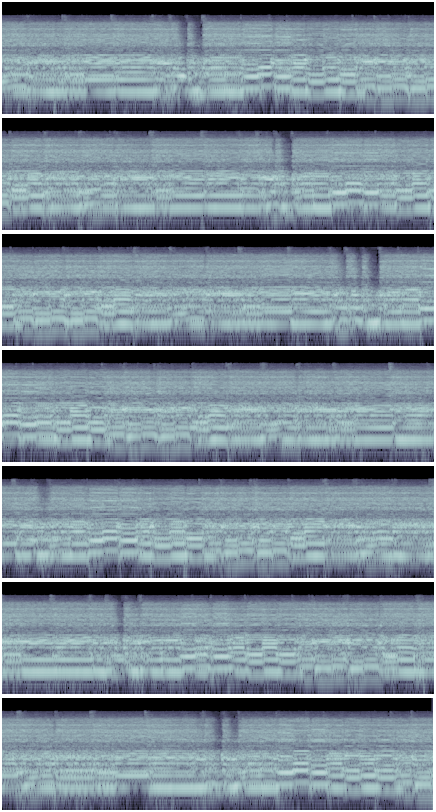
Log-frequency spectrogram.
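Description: Charvel electric guitar playing a heavy stoner-rock riff, repeated over and over. Each pass ends in a brief break, about every five seconds.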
